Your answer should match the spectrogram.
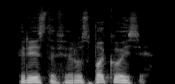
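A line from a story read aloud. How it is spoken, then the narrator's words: Cold repetition. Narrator (Russian): повторил холодно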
